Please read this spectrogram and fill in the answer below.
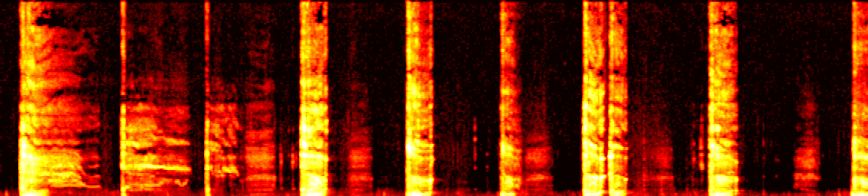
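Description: About nine loud, wet coughs at irregular intervals, some with a rattling, wheezy tail, a phlegmy productive cough.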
